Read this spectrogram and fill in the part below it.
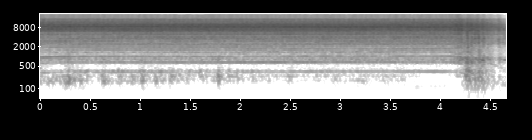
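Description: A power drill driving screws during a studio rebuild gives a steady high whine for about four seconds, then stops abruptly.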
